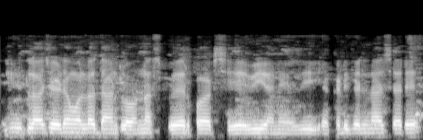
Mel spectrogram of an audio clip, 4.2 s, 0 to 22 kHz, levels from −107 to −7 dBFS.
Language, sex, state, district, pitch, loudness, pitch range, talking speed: Telugu, male, Andhra Pradesh, Guntur, 110 Hz, -14 LUFS, 105-115 Hz, 185 wpm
